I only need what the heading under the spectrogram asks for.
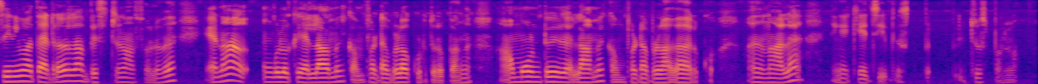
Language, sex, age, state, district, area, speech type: Tamil, female, 18-30, Tamil Nadu, Coimbatore, rural, spontaneous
